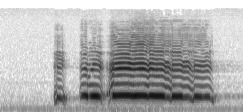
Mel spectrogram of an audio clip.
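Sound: rooster crowing at dawn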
